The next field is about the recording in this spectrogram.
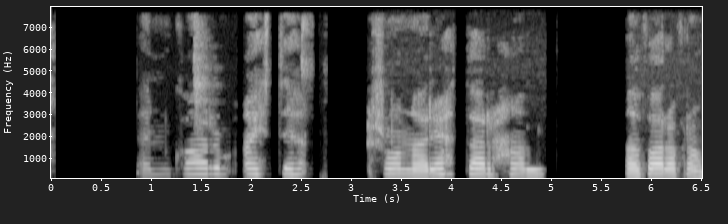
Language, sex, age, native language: Icelandic, female, 12, Icelandic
